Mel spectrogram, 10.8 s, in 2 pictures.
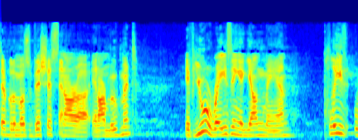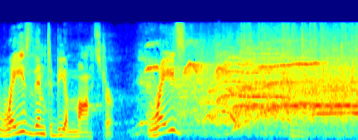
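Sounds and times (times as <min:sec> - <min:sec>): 
speech: 0:00.0 - 0:02.2, 0:02.8 - 0:08.5
crowd whooping and cheering for a speaker: 0:07.5 - 0:10.7.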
